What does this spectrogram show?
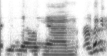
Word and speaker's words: Liliane: So it's the pronunciation with the E on the end is Liliane. It's French. But Mum called me Lillian and Dad called me Liliane. So both are good.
